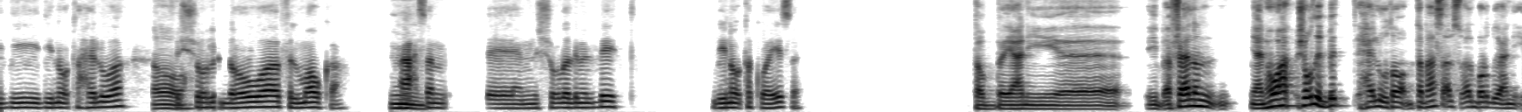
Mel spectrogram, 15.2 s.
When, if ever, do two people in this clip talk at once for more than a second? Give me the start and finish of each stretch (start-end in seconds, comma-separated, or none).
none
